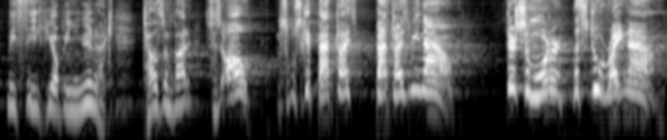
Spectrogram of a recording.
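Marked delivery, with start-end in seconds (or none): 2.3-6.6 high, loud, rushing eagerness; bursting to be baptized right now; eager convert. Retold or imitated. The eunuch urging Philip to baptize him, high and loud.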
